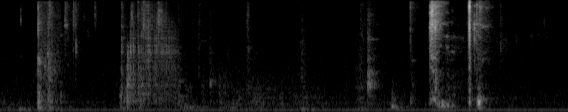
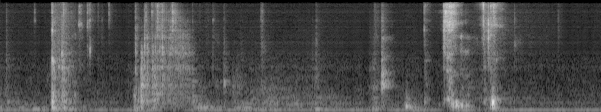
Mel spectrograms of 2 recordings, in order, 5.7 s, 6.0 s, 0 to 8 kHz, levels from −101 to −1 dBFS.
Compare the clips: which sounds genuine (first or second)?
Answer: first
